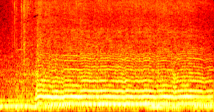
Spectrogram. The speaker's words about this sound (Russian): Жужжание и писк мы слышим потому, что они очень быстро машут крылышками. И чем быстрее они ими машут, тем тоньше звук.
